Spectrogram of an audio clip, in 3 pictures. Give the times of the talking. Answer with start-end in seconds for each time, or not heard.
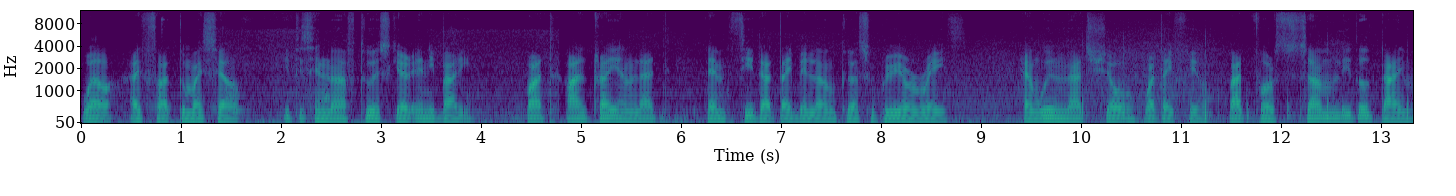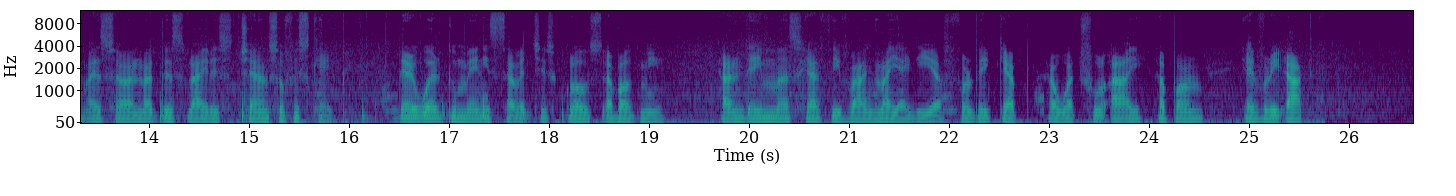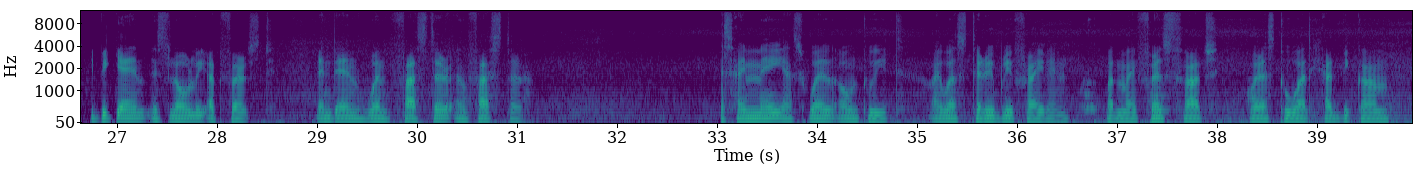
0.0-8.7, 9.4-25.8, 26.7-31.1, 33.0-39.9.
